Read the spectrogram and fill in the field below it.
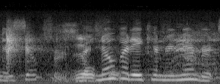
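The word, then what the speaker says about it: Zylpher: tell you my real name my name is ziler but nobody can remember it so why he call me we spell that z y l p h e r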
